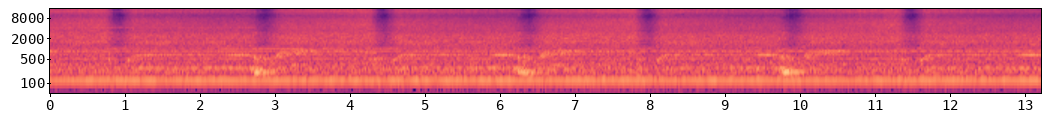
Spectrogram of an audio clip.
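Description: A large printer hums steadily.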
